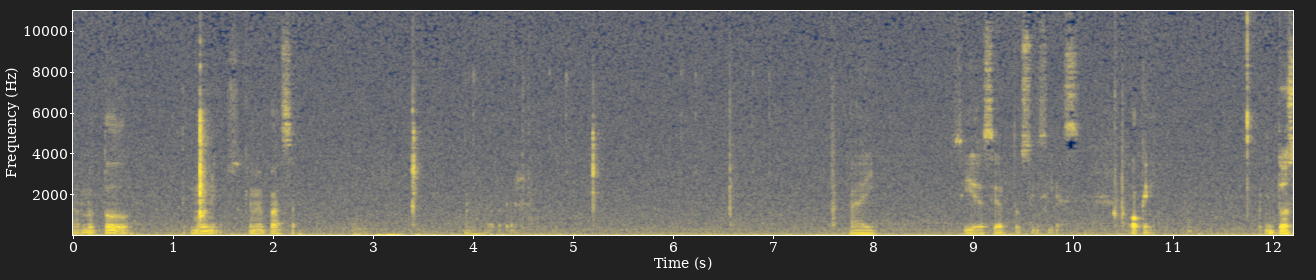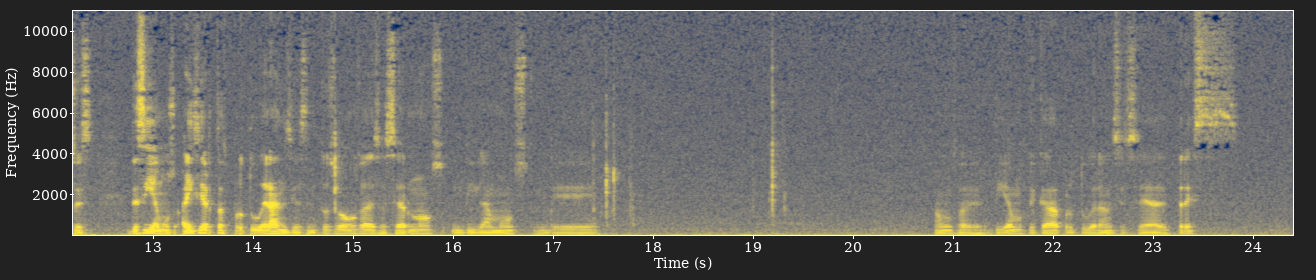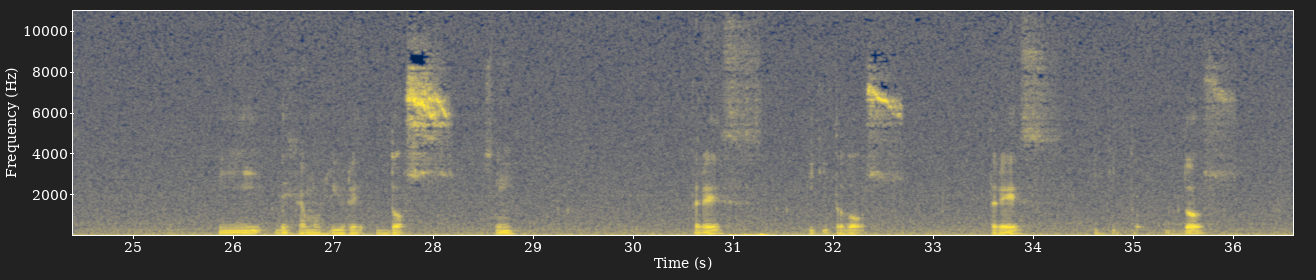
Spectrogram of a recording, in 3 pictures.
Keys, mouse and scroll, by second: 1.6 a, 4.3 alt+shift+right click, 5.1 alt+shift+right click, 6.4 shift+right click, 7.1 alt+shift+right click, 8.2-10.2 alt+shift+middle drag, 10.8 KP_3, 17.0 shift+right click, 18.0 ctrl+shift+z, 19.5 c, 22.7 click, 26.7 click, 29.6 click, 31.8 click, 35.7 click.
